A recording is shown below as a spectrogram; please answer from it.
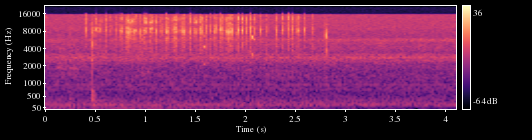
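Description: Night-time outdoor ambience: insects chirping faintly in high fine ticks over a steady low hum, with one soft click about half a second in.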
